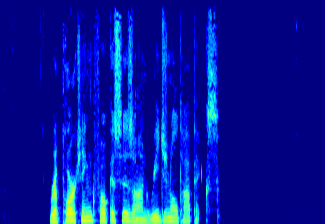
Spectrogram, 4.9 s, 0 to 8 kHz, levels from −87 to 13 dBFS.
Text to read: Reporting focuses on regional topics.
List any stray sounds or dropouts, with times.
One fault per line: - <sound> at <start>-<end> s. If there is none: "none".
none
